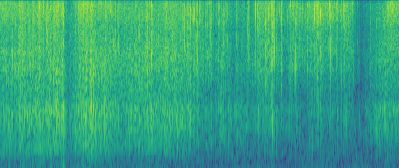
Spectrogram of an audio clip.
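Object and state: Crumpled tissue paper.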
